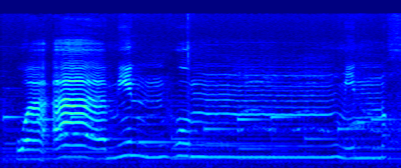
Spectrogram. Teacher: Ilham mitslain adalah apabila mim sukun bertemu dengan huruf mim contohnya cara membacanya dengan membaca mim sukun atau guna yang ditahan selama dua sampai dengan tiga harokat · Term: idgham mimi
